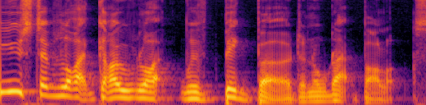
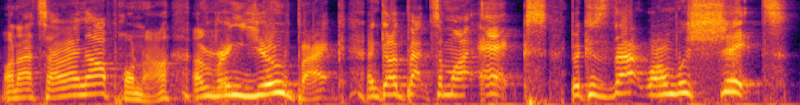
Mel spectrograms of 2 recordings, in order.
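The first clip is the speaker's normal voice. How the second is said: higher, louder annoyed complaint; worked-up rant; 11 semitones higher, 6 dB louder than usual. Real, not acted. Caller complains to the AI about the last version, worked-up rant. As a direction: let the irritation climb to a loud finish.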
